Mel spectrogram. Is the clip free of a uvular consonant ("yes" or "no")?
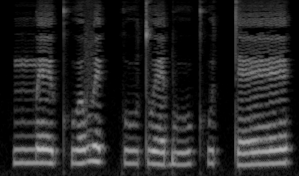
yes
